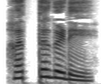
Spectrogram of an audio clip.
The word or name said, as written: ಹತ್ತಗಡೆ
